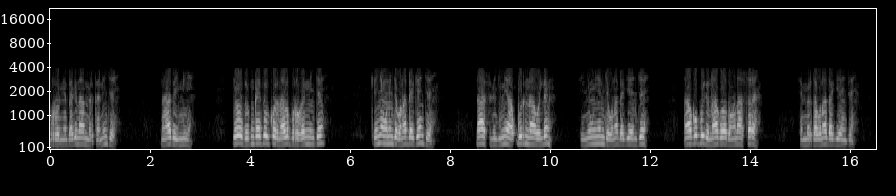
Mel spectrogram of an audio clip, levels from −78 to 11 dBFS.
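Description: Nothing in this speech recording is technically wrong. It has the narrow sound of a G.711 telephone line, with the voice confined to roughly the 300 Hz to 3.4 kHz band and nothing above about 3.8 kHz.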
